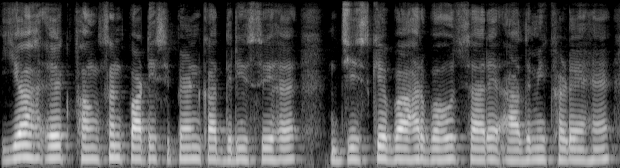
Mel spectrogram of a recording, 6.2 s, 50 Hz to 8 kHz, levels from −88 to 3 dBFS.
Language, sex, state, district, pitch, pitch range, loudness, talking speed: Hindi, male, Jharkhand, Palamu, 155 Hz, 150-160 Hz, -18 LUFS, 135 wpm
